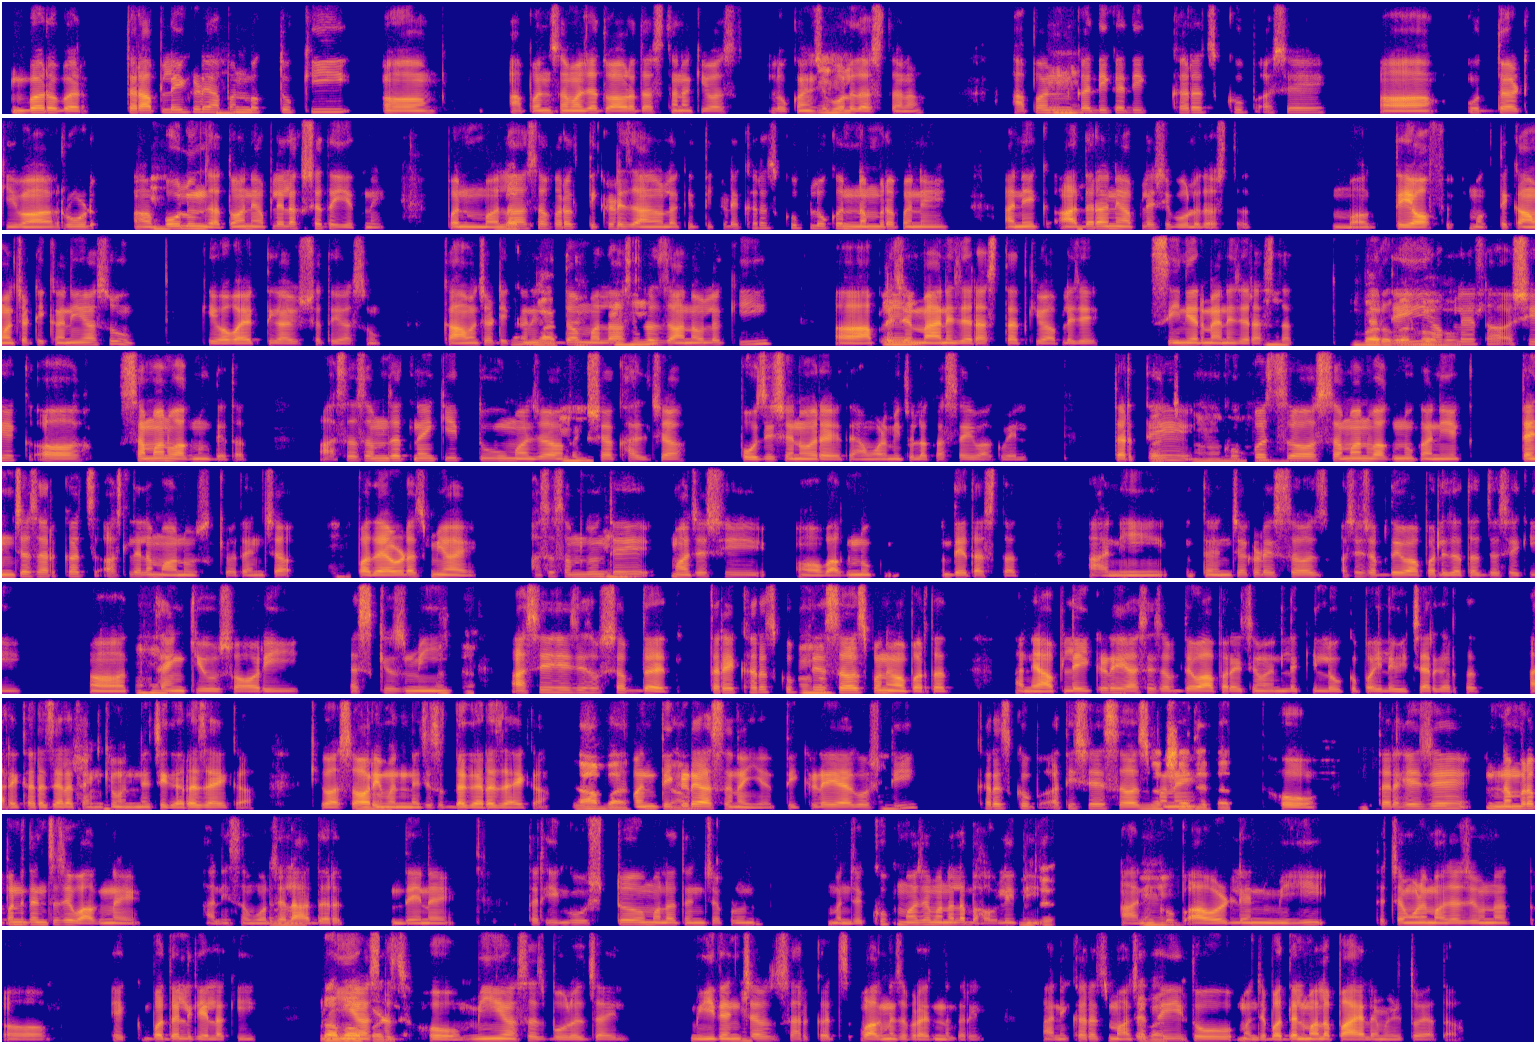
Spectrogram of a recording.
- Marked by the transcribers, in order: tapping; other background noise; in English: "रूड"; in Hindi: "क्या बात है!"; in English: "थँक यू, सॉरी, एक्सक्यूज"; unintelligible speech; chuckle; in Hindi: "क्या बात है! क्या बात है!"; horn; in Hindi: "क्या बात है!"
- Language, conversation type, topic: Marathi, podcast, परदेशात लोकांकडून तुम्हाला काय शिकायला मिळालं?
